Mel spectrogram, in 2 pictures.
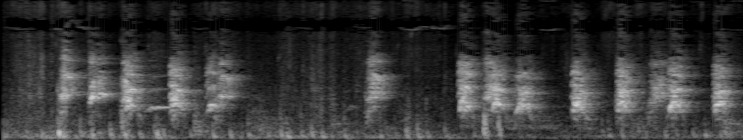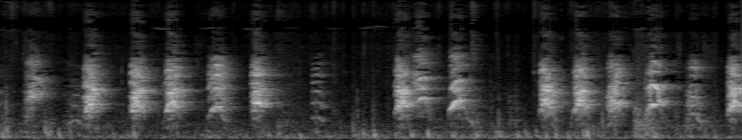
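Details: Miniature Dachshund at a pet shop barking in rapid bursts, sharp high yaps repeated several times a second in clusters, with brief pauses between runs.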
